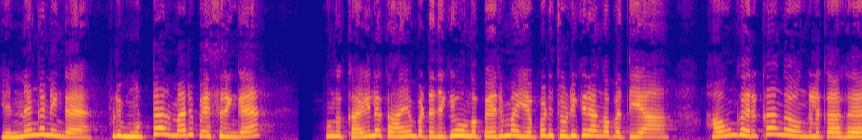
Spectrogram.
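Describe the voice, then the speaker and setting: A woman's voice: high voice, fast talker, natural voice. Woman doing a worried young cartoon man. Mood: pleading. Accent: Kanyakumari Tamil. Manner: pleading, reproachful.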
